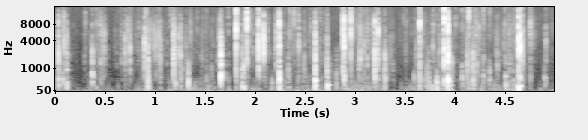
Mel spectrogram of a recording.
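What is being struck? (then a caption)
Pack of sponge scourers in plastic film. A clear plastic-film pack of sponge scourers is held in both hands while the fingertips squeeze and rub it. This produces a rapid series of sharp, dry crackles and crinkles with short, brittle snaps over quieter rustling, and each sound stops almost instantly.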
